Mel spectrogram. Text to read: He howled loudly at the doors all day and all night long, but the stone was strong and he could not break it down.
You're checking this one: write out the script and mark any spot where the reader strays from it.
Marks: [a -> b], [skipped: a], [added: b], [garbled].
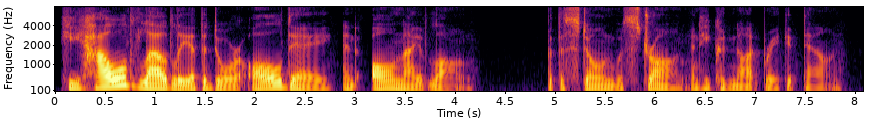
He howled loudly at the [doors -> door] all day and all night long, but the stone was strong and he could not break it down.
